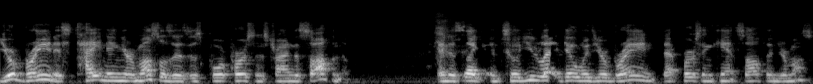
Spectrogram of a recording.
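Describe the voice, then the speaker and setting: A man has a normal speaking voice, fairly high in pitch, with ordinary pitch variation, big swings in loudness and a fairly quick pace. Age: 60s. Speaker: muscle therapist. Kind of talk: podcast interview. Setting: podcast interview.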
